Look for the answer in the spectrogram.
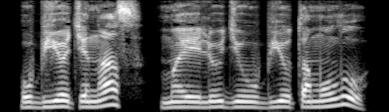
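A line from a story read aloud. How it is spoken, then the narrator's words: Calm voice. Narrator (Russian): все тем же спокойным голосом произнес Модиба Тумани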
